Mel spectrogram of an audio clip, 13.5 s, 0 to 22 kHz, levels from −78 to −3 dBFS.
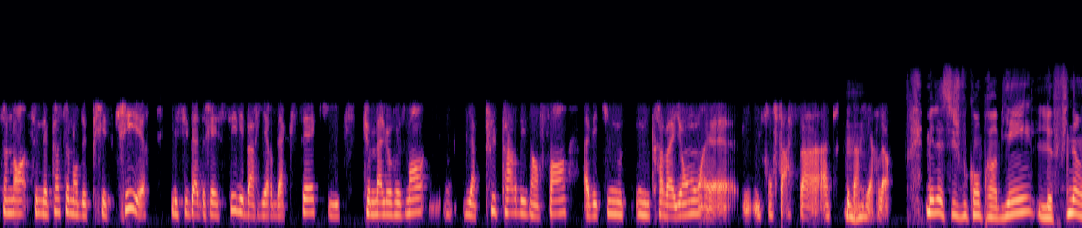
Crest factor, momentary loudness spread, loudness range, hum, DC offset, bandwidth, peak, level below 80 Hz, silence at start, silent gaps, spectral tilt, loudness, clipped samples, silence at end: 16 dB; 7 LU; 2 LU; none; under 0.1%; 7.6 kHz; -6 dBFS; -66 dBFS; 0 s; none; -7 dB/octave; -24 LUFS; under 0.1%; 0 s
